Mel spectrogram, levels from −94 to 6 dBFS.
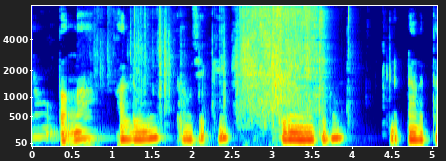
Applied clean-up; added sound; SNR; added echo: classical method log-MMSE.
